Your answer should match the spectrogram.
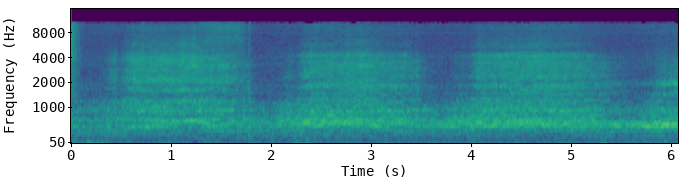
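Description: The TARDIS take-off (dematerialisation) sound effect played by the TARDIS safe's speaker: a wheezing, grinding scrape that swells and fades in cycles about two seconds apart. It signals that the correct code was accepted and the door has unlocked.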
